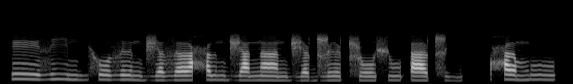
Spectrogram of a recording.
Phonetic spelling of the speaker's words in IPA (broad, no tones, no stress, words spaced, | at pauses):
e zi ni̤xozɘnd͡ʒɐ zɐ ħɯnd͡ʒanãnd͡ʒɐ ɖ͡ʐɘ ʈ͡ʂoʃu ʔaʈ͡ʂi̤ | ħɐ mu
